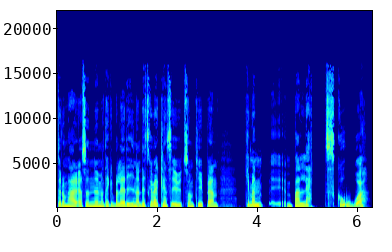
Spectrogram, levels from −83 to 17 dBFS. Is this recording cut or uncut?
uncut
